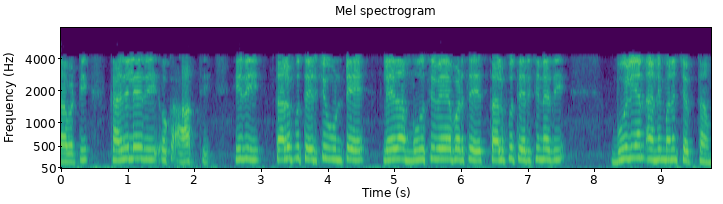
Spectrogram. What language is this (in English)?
Telugu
